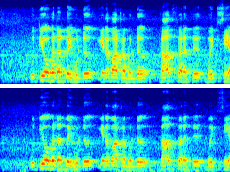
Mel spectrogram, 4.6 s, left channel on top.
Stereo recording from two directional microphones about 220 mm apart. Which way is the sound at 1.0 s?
5° right (ahead or behind).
